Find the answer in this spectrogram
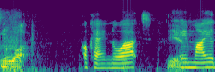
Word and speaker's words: Nahuatl: It's pronounced Nahuatl.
